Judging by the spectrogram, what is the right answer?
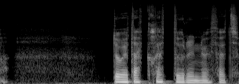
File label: "cledr", Welsh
